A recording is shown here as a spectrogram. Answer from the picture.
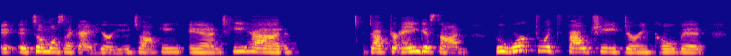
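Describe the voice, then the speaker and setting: With an American accent, a woman talks in a plain, everyday voice at a fairly slow pace, her fairly high pitch carrying fairly even intonation. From US Midwest, Wisconsin. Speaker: podcast co-host. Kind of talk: casual chat.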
